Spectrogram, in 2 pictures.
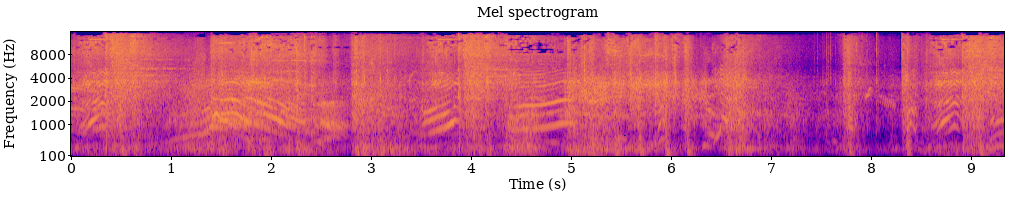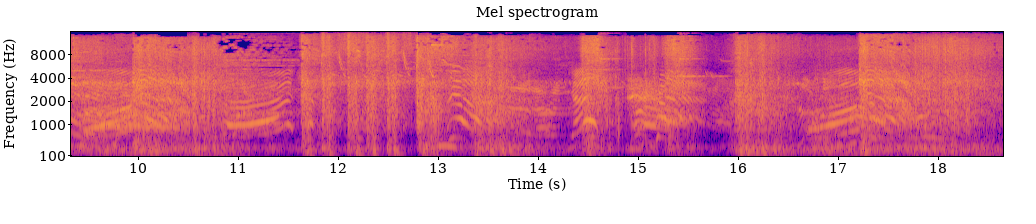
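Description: Weapons clash and magic blasts burst in a fast fight.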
